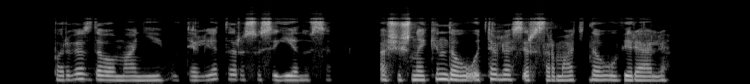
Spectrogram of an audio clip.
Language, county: Lithuanian, Kaunas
